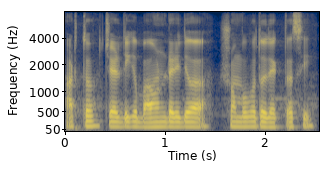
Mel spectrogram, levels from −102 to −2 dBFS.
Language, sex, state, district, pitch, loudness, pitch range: Bengali, male, Tripura, Unakoti, 120 Hz, -18 LUFS, 120-125 Hz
